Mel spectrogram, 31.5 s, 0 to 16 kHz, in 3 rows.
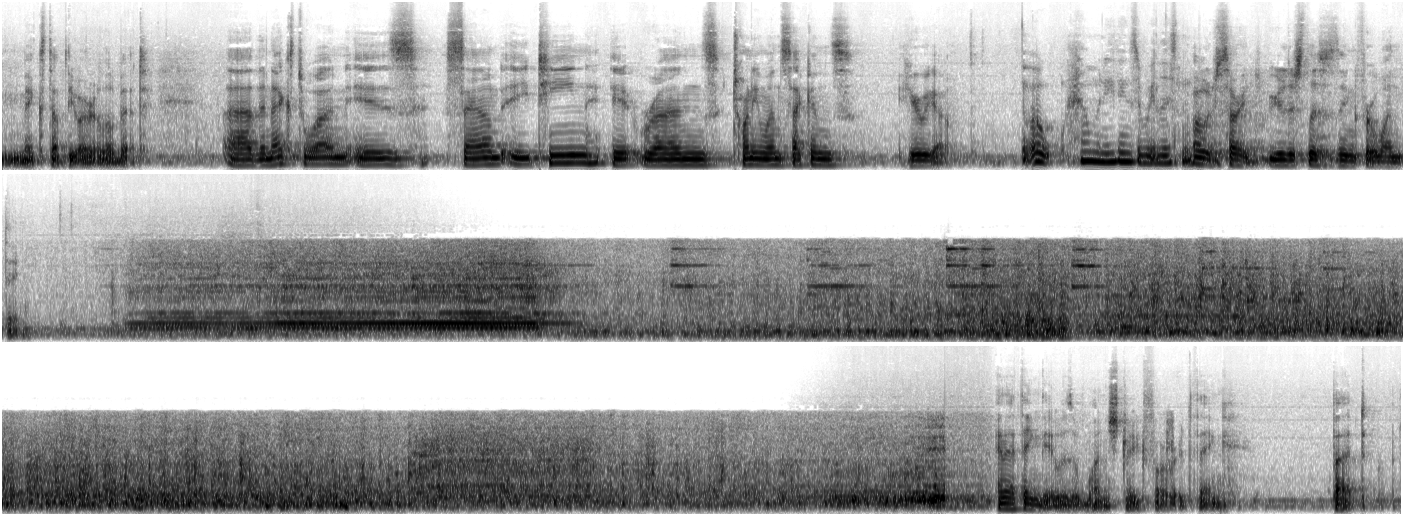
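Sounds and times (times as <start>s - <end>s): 
train passing with rumble and rhythmic rail clatter: 0.0s - 31.4s
speech: 0.2s - 10.9s, 29.6s - 30.4s
train horn: 11.3s - 15.0s.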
